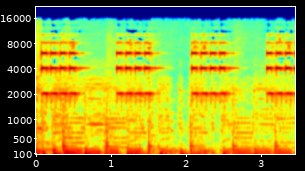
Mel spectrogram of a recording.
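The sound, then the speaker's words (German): An electronic alarm clock rings in rapid bursts of high, shrill beeps, four repeating cycles of pulsing tones over a low rhythmic thump, loud and with no one speaking. “Auch in ganz Deutschland wird diese Dösel-Taste, sprich Snooze-Taste, immer beliebter.”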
